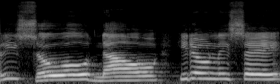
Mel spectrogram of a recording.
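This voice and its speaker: A man puts on a character voice at an extremely high pitch, speaking at a fairly slow pace. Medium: read story.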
